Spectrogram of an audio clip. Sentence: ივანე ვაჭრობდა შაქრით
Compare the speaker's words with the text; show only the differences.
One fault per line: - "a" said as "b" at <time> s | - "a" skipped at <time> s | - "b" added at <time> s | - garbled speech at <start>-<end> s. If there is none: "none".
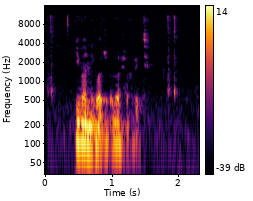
none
